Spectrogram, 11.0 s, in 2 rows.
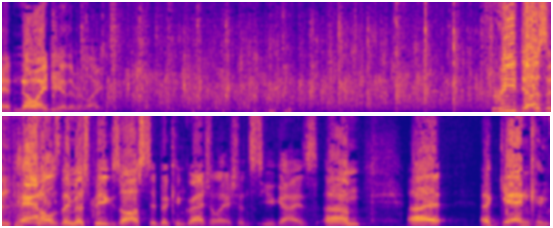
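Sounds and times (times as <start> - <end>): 
speech: 0.0 - 1.2, 4.9 - 10.9
audience applause at a festival panel event: 0.4 - 6.6.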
